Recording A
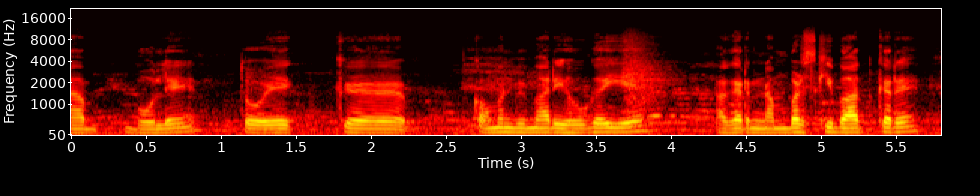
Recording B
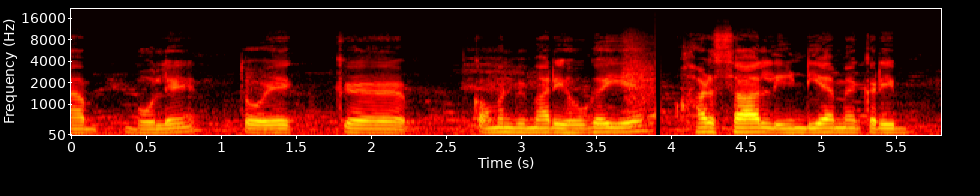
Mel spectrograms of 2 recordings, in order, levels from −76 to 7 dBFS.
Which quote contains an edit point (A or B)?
B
